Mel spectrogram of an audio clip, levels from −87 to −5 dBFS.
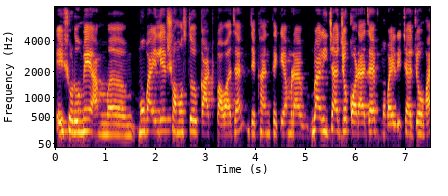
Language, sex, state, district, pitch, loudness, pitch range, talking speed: Bengali, female, West Bengal, Kolkata, 200 Hz, -15 LUFS, 190-220 Hz, 185 wpm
